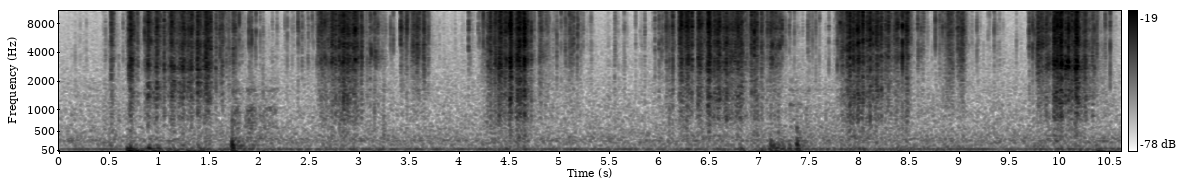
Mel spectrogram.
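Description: A handheld cube of hundreds of small rainbow-coated neodymium magnetic spheres (solid metal balls) is squeezed and kneaded with fingertips and thumbs until it collapses into a shifting blob. The result is repeated bursts of dense, bright, crisp clicking and rattling, separated by brief near-silent pauses.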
